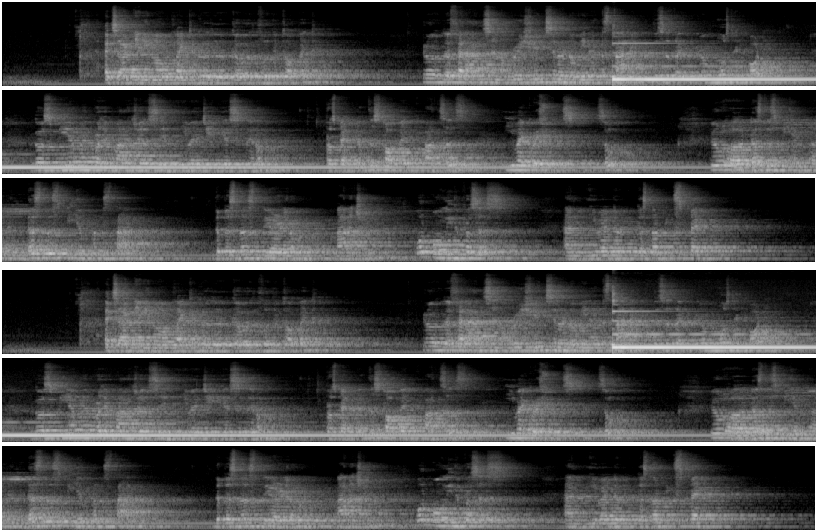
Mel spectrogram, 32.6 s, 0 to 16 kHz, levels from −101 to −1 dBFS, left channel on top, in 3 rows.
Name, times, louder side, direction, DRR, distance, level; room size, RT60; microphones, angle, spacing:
voice 1, 1.0-4.1 5.6-10.4 11.2-14.4 15.2-17.0 17.6-18.5 18.8-19.1 20.3-23.6 24.5-26.7 27.2-28.4 29.2-31.1, left 1 dB, 50° left, -7 dB, 3.7 m, -35 dB
sound 1, 8.1-18.5 18.9-19.0, right 3 dB, 50° right, 0.7 m, -23 dB
17.5 x 11.5 x 3.6 m, 2.5 s
head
